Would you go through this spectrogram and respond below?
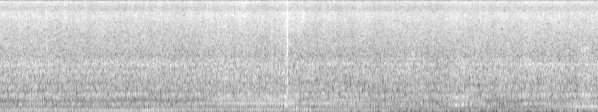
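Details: Many kept honey bees buzzing together in a dense, steady drone with low humming tones that drift up and down as individual bees fly past, and one sharp click near the middle.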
